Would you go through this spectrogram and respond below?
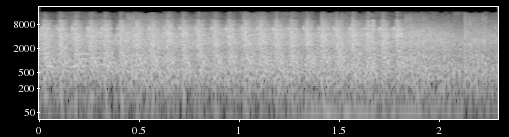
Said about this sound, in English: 30 seconds later, the entire night just erupts into automatic gunfire.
